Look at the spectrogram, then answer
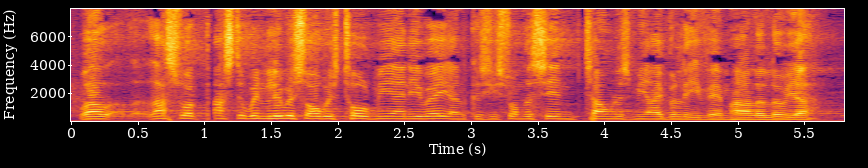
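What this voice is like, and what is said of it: Welsh accent. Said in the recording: “So I'm Welsh, you see, boy... you need to get used to my accent”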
